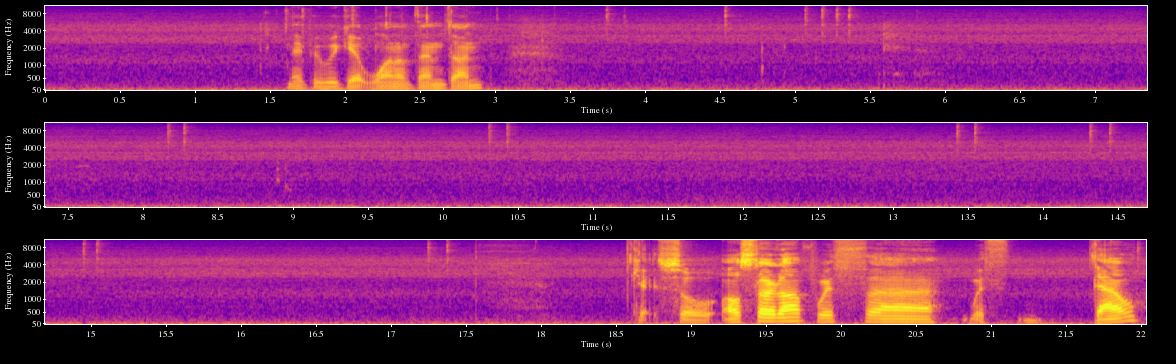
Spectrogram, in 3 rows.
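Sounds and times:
faint steady hiss: 0.0s - 22.0s
man speaking: 1.6s - 3.0s, 18.6s - 22.0s
computer mouse clicks: 3.7s - 5.5s, 8.2s - 9.0s, 10.3s - 10.6s, 13.4s - 13.7s, 14.3s - 15.2s, 17.2s - 17.6s.

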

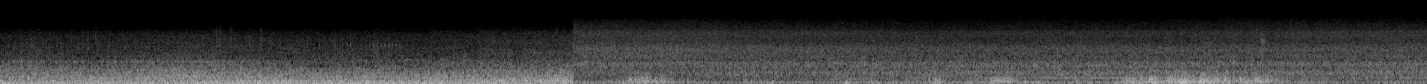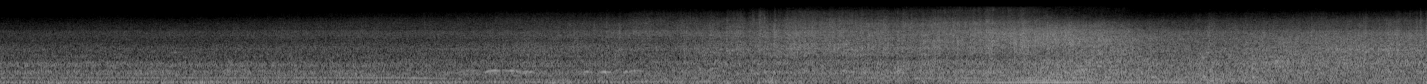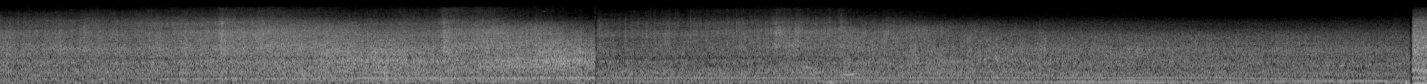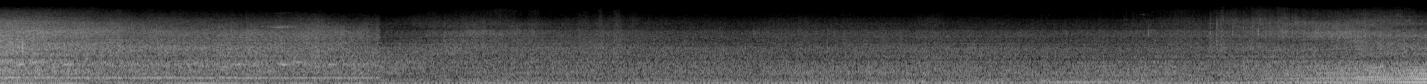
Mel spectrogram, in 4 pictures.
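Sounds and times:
low hum: 0.0s - 6.0s, 31.0s - 50.4s
vehicle road noise: 0.0s - 57.0s.

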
